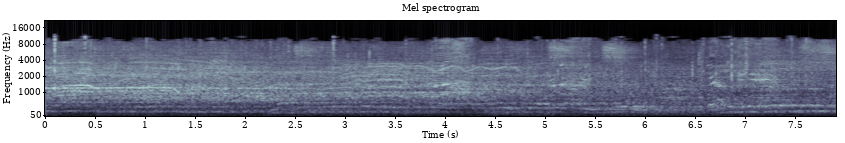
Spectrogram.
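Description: A crowd cheers in a large indoor arena.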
